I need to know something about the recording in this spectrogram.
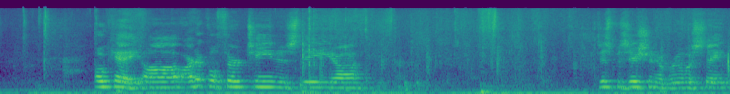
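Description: An older man speaks calmly into a nearby microphone.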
